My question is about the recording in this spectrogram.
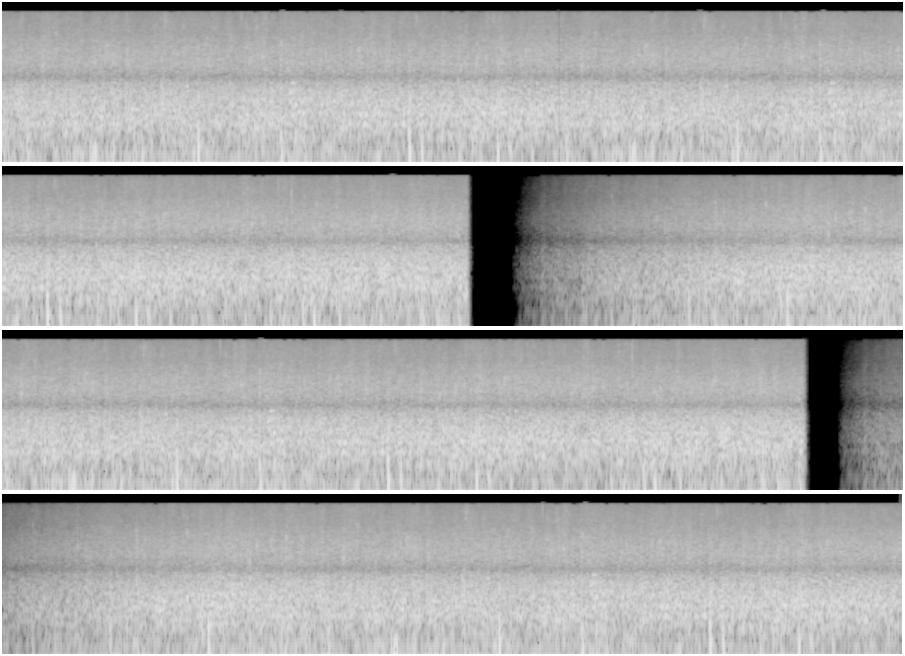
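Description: Steady rain falling, a dense even hiss. It cuts out to silence twice, about eleven and a half and twenty-two seconds in, each time fading back up over a second or two, where the recording loops.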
